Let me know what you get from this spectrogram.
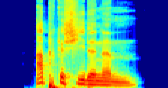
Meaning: strong dative masculine/neuter singular of abgeschieden
- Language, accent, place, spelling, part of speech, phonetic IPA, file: German, Germany, Berlin, abgeschiedenem, adjective, [ˈapɡəˌʃiːdənəm], De-abgeschiedenem.ogg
